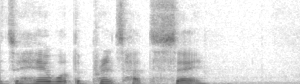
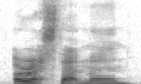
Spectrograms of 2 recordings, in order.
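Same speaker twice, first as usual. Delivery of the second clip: louder commanding order; barked order; 8 dB louder than usual. Acted. Chief advisor commanding the guards, a loud order. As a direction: order the guards to seize him.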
